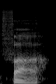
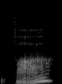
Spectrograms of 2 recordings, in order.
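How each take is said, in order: First: It is said with an American pronunciation. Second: It is said with a Vietnamese pronunciation. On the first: The speaker calls it wrong. "how they say it in in the United States" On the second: The speaker calls it right. "in Vietnam it's pho"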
